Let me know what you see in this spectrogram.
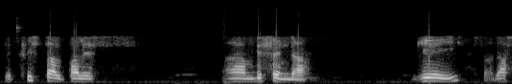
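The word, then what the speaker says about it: Guéhi: Even even for example the the the Crystal Palace um defender Gay. So that's how name pronounced.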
